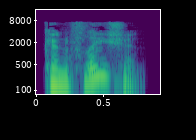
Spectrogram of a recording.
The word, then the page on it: conflation: British English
